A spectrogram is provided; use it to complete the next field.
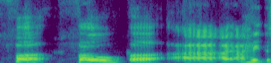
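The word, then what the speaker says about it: pho: a a a f Fox uh I hate to say it wrong I always say it wrong she say you saying it wrong it ain't F it's fo it's F whatever and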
